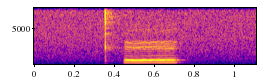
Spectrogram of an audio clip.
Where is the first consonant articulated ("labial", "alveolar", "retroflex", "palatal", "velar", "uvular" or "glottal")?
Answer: velar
